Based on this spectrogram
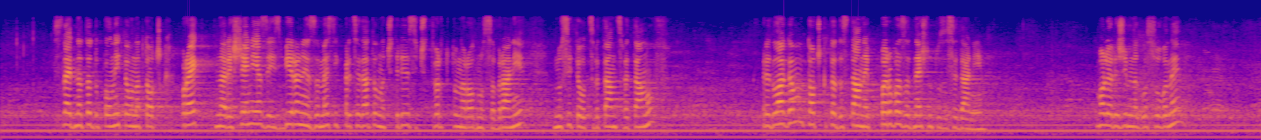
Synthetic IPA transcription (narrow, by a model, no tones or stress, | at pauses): slɛd̪nət̪əd̪opɐlˠnit̪ɛlˠnɐt̪ɔt͡ʃkə̥pɾoɛk̚t̪nɐɾɛʃɛnijɛzɐizbiɾənɛzɐmɛsnik̚pɾɛt̪sɛd̪at̪ɛlˠnɐt͡ʃɛ̥t̪iɾid̪ɛsɛit͡ʃɛ̥t̪vɤɾt̪o̥t̪onɐɾɔd̪nosɐbɾaniɛ | vnosit̪ɛlˠot̪svɛt̪ant̪svɛt̪anof | pɾɛd̪lˠaɡəmt̪ɔt͡ʃkə̥t̪əd̪ɐst̪anɛpɤɾvəzɐd̪nɛʃnot̪ozɐsɛd̪aniɛ | mɔlʲɐɾɛʒimnɐɡlˠɐsuvɐnɛ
